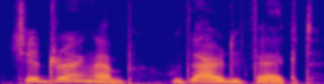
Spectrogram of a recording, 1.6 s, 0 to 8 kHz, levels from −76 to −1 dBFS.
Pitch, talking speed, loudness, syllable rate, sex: 240 Hz, 220 wpm, -15 LUFS, 5.7 syllables/s, female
